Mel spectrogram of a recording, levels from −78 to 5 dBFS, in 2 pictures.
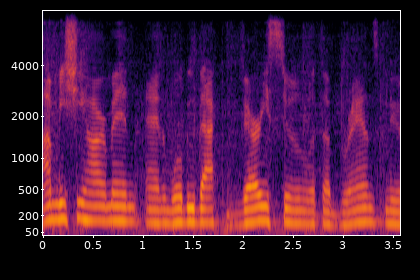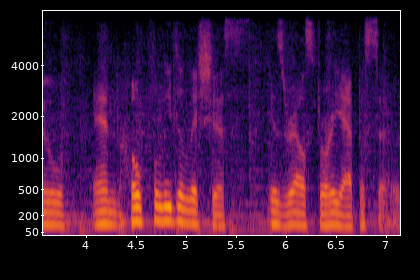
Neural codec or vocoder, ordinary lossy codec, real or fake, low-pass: codec, 16 kHz in and 24 kHz out, 1 kbps, XY-Tokenizer; Opus, 24 kbps; fake; 7.2 kHz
